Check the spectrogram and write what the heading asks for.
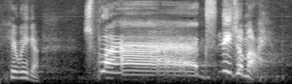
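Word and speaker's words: splags. Needs-o-my (σπλαγχνίζομαι): It's a really funky word, and it is pronounced basically splags. Needs-o-my.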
